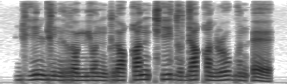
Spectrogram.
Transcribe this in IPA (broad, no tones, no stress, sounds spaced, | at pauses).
ɖʱ i n ɖ i n r ɔ mʲ ɔ n ɡ r o q ə n cʰ i d o d ɛ q o n ɭ o ɡʷ a n ʔ ɛ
